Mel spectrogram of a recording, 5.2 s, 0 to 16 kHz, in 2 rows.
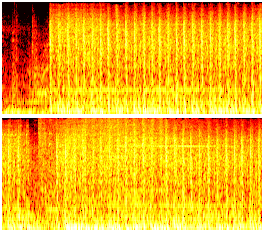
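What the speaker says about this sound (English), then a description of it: "Now rapid fire. For even more shredding." Rapid automatic gunfire in the XCOM 2 video game, a dense, loud, unbroken rattle of shots lasting several seconds with a brief change in tone partway through.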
